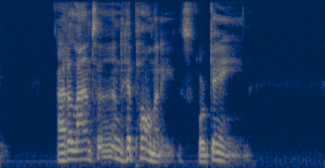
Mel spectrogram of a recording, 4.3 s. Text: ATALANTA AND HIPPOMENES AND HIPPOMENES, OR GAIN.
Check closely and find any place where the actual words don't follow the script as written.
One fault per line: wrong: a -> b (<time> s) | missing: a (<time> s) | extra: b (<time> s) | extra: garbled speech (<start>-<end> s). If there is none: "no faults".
missing: AND HIPPOMENES (2.6 s)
